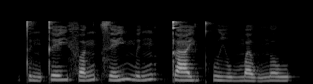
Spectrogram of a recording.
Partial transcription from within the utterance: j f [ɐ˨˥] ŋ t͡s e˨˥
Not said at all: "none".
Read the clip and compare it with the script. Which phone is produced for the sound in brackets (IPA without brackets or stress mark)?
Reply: ɐ˨˥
